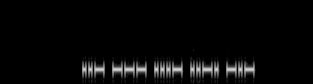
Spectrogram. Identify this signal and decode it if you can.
Morse code, heard as a keyed tone, about 38 wpm, 700 Hz. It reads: UOVFK
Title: Code Groups - 5 Letters - 40wpm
